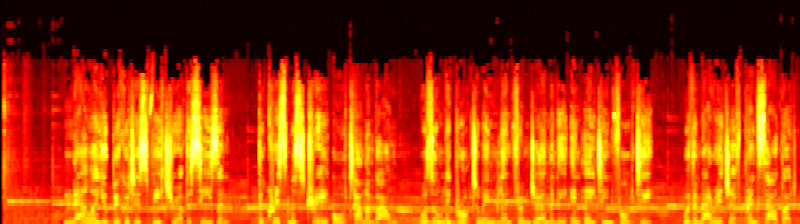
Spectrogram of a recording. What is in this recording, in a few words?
Museum Tour British Accent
